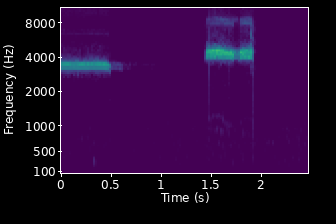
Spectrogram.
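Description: A referee's whistle in a college football video game sounds two bright, steady blasts, a half-second one followed by a slightly longer one a second later.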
